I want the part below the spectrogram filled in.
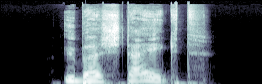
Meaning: inflection of übersteigen: 1. third-person singular present 2. second-person plural present 3. plural imperative
- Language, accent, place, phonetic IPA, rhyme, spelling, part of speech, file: German, Germany, Berlin, [ˌyːbɐˈʃtaɪ̯kt], -aɪ̯kt, übersteigt, verb, De-übersteigt.ogg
